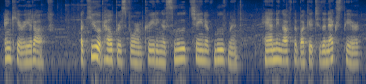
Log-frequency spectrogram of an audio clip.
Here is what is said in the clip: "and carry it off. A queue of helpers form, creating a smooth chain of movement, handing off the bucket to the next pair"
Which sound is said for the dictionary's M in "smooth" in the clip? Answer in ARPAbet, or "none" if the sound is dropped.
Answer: M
